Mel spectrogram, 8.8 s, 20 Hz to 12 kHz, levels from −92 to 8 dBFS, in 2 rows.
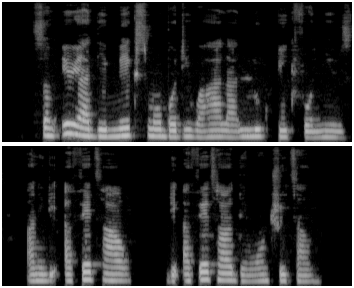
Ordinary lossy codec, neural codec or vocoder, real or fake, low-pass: none; none; real; none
